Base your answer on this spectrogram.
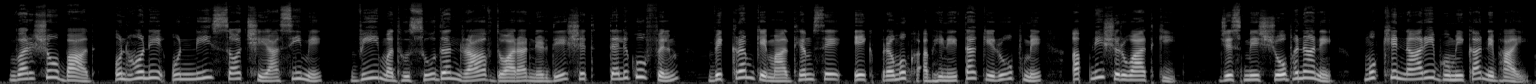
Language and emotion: Hindi, neutral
